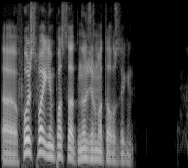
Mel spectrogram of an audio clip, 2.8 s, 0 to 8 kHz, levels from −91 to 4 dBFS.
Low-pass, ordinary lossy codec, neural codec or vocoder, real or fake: none; none; codec, 16 kHz, 4.8 kbps, FACodec; fake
